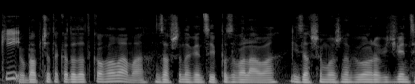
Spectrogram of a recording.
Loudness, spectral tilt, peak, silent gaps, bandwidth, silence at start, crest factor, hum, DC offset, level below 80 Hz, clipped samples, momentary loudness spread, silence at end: -28 LUFS; -6 dB/octave; -8 dBFS; none; 11.5 kHz; 0 s; 20 dB; none; 0.1%; -62 dBFS; under 0.1%; 2 LU; 0 s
